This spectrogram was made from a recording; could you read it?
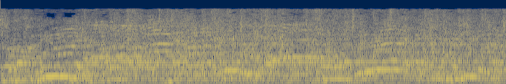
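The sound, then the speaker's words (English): A dense, steady crowd noise of many overlapping voices gathered around a female St. Louis city official, calling out and murmuring together, a continuous loud hubbub with scattered raised shouts like cheering. “Yeah, she had a crowd around her, and they were all, yeah, yeah.”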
